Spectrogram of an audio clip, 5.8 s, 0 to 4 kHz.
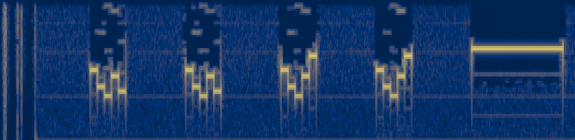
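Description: Five-tone selective call (ZVEI), heard as quick runs of five tones, tones of about 70 ms. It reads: 85374 85374 85370 85370
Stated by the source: Five-tone ZVEI selective call received by SDR.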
